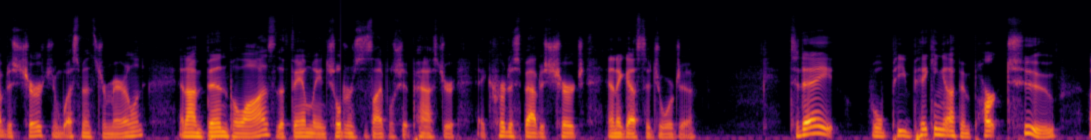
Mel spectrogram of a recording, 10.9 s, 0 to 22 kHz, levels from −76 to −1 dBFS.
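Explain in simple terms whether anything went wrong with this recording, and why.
Sound skips at 1.43 s, at 3.41 s between "the family and" and "discipleship pastor at", and at 9.35 s between "we'll be" and "up in". That's audio missing between chunks, likely the recorder dropping about a fiftieth of a second at each 2-second handover.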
